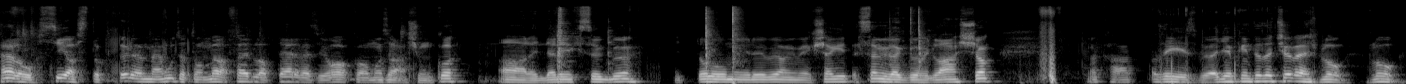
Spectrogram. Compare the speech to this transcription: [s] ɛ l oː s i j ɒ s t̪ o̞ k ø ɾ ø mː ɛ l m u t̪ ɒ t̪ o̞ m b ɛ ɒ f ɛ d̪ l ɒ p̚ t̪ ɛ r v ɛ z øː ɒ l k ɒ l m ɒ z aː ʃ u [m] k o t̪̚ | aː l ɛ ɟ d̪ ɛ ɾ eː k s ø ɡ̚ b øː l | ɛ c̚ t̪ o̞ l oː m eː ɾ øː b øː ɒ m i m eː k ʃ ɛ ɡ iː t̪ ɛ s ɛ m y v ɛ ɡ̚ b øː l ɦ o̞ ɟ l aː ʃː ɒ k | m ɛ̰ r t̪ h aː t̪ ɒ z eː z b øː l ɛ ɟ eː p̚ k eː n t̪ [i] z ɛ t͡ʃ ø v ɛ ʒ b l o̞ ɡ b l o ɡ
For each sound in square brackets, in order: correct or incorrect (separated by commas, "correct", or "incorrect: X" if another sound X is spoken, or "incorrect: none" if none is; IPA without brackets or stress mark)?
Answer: incorrect: h, incorrect: ŋ, incorrect: ɛ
